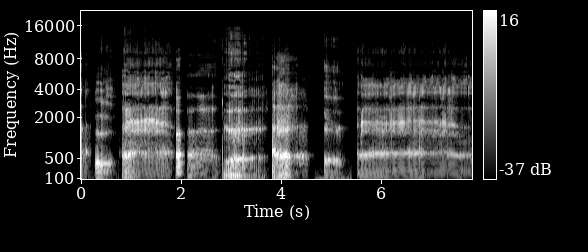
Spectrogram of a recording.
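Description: A run of about six loud, drawn-out voiced belches with short pauses between them.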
